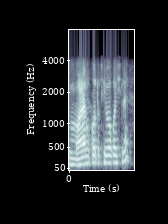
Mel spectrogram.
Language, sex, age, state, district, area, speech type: Assamese, male, 18-30, Assam, Charaideo, urban, conversation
